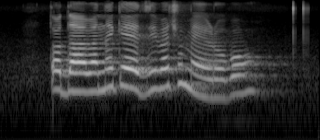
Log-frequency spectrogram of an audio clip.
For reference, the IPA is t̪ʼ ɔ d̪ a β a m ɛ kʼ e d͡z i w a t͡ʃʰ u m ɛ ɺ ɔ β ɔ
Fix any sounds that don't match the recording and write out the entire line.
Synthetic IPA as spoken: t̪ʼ ɔ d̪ a β a n ɛ kʼ e d͡z i β a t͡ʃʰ u m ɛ ɺ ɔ β ɔ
